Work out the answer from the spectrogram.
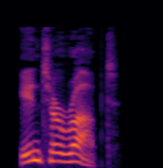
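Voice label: "interrupt", American English, male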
